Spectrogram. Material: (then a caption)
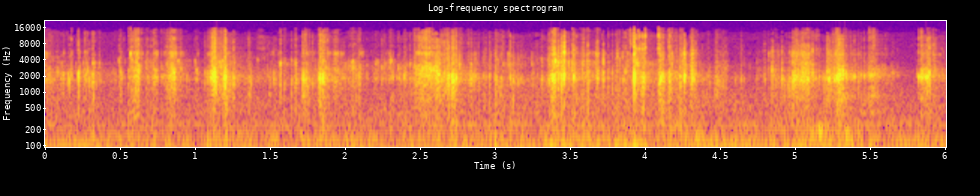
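Plastic. An orange and gold segmented, 3D-printed PLA articulated slug toy is squeezed and flexed by hand, making its plastic segments clack together. The result is quiet, bright, dry clicking and crinkling in uneven bursts, centered in the upper-mid range with almost no low end and no ringing.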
